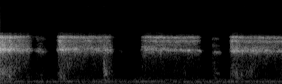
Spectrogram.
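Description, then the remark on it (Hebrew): Loud breathing through the nose with the mouth closed, as a calming breathing exercise: a deep inhale followed by an exhale, done twice in a steady rhythm, with airy hissing and short pauses between breaths. No talking. “לקחת עם פה סגור, לקחת דרך האף נשימה אחת עמוקה לגובה ולהוציא אותה 4-5 פעמים ככה.”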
